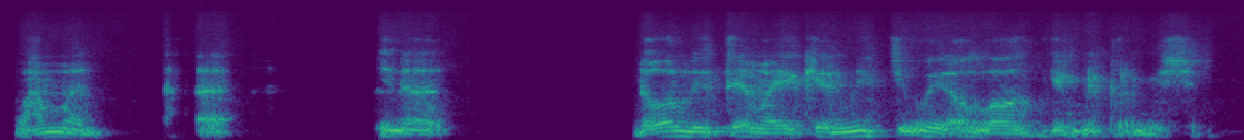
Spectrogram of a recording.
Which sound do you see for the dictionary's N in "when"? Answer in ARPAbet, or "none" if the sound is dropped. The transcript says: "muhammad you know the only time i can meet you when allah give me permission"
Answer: none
